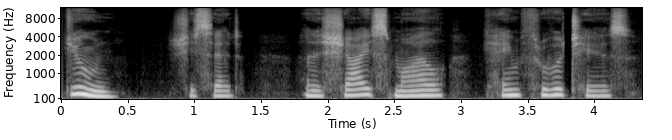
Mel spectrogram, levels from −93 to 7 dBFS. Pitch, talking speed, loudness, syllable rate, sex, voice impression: 195 Hz, 150 wpm, -18 LUFS, 3.7 syllables/s, female, gender-neutral, slightly young, relaxed, weak, dark, slightly soft, raspy, intellectual, calm, friendly, reassuring, slightly unique, kind, modest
